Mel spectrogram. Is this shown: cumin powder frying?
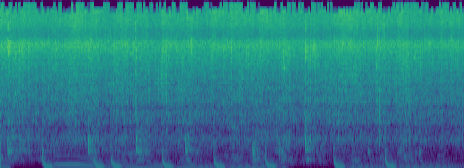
yes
